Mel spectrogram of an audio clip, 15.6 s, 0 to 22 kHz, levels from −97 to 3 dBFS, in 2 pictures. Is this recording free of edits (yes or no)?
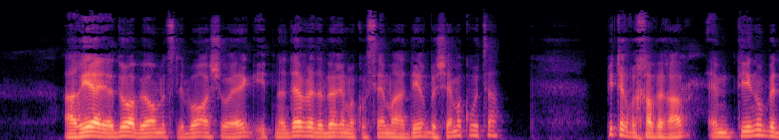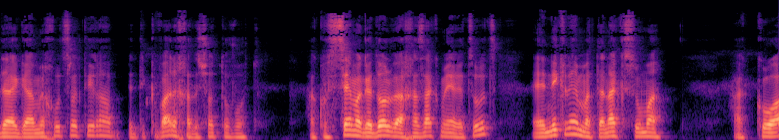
no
